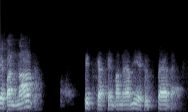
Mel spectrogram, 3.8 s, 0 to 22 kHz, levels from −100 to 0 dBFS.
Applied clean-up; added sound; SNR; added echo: neural mask model Resemble Enhance denoiser.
